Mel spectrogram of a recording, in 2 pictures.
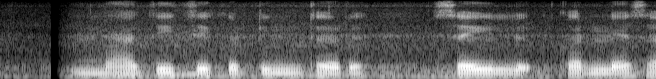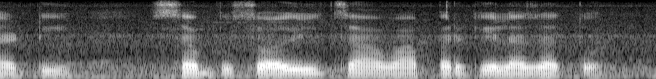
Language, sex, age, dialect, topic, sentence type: Marathi, male, 18-24, Standard Marathi, agriculture, statement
